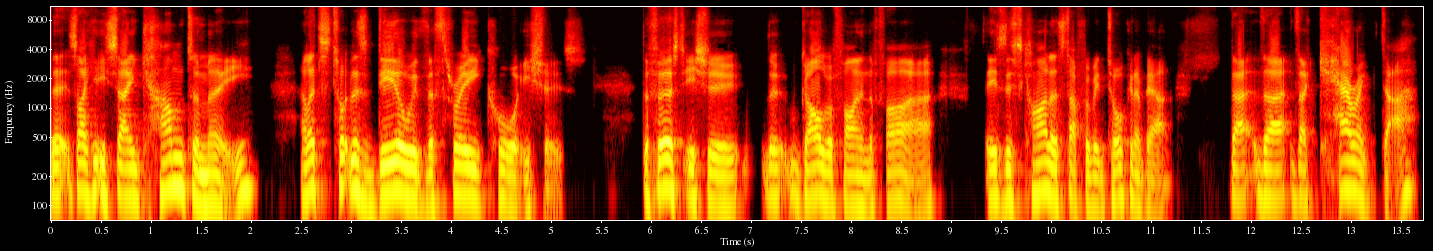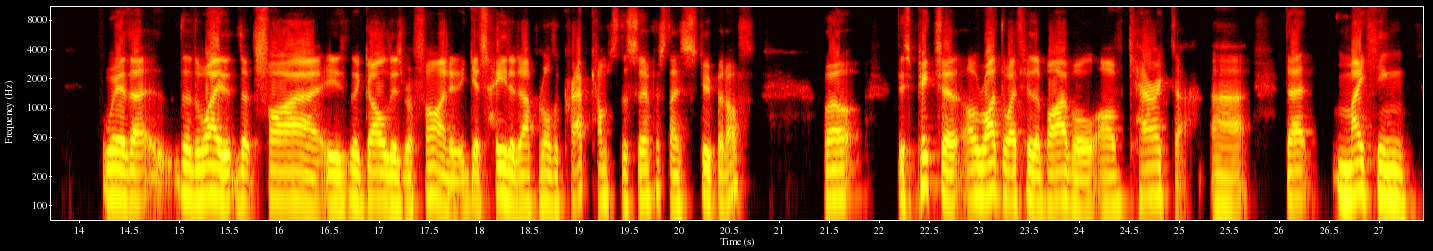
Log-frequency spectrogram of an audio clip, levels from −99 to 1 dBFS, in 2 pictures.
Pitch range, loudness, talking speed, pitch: 105-125 Hz, -25 LUFS, 180 wpm, 115 Hz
